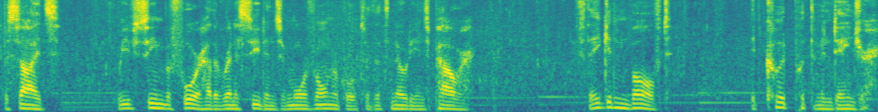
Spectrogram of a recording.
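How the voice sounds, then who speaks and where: A low-pitched, guarded video game hero, voiced by a man. He is serious and level-headed, speaking firmly and plainly over faint music. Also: moderate pace, a little mellow, close to an everyday voice.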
